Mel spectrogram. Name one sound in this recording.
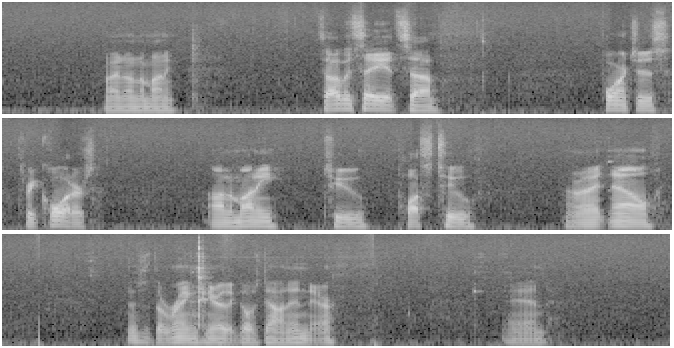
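An older man talks calmly and close by, in short phrases with pauses.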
